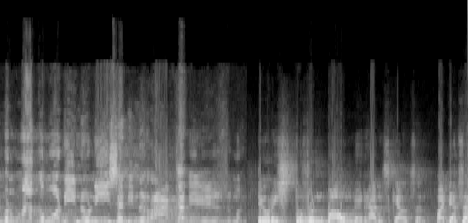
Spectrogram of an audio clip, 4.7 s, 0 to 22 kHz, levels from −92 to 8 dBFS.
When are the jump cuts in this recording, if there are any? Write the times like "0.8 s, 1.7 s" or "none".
2.4 s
